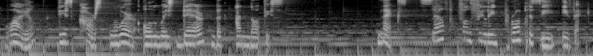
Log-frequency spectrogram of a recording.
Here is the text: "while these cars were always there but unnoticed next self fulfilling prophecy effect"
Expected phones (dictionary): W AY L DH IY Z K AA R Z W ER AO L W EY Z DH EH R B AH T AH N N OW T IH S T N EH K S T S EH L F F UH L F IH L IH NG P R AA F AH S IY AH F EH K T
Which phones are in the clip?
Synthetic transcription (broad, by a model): W AY L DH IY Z K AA R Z W ER AO L W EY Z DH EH R B AH T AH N N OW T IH S N EH K S T S EH L F F UH L F IH L IH NG P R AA P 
